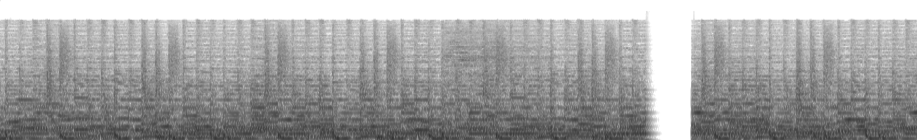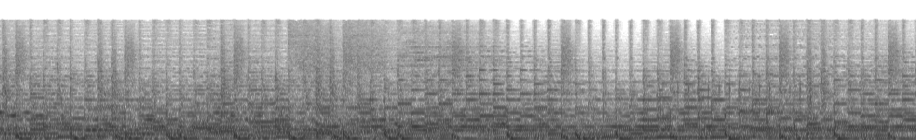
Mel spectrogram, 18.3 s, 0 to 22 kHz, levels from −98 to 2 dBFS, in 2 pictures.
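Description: A long network dropout runs from 6.46 to 6.93 s. The sound stops and is replaced by a fading buzz, leaving about 0.32 s of near-silence. When the audio resumes, roughly 0.46 s is simply gone, most likely because packets never arrived during a network stall.

A train of clicks runs from 15.95 to 17.29 s: about fifteen near-identical pops at a regular 9.8 per second, peaking around 5 dB above the sound. Likely cause: electrical interference or a faulty connection or power supply injecting pulses, audible as steady ticking.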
